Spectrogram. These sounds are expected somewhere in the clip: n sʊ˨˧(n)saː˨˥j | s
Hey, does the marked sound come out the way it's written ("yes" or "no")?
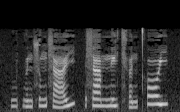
no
